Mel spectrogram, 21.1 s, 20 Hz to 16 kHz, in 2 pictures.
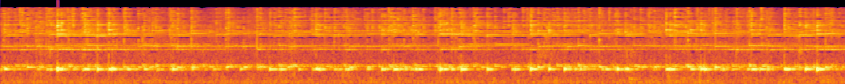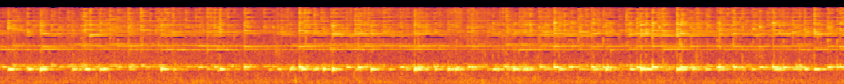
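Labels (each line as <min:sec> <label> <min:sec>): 0:00.1 Metallic clattering caused by wind, producing irregular light to mid-pitched impacts like tin cans or loose metal objects knocking against each other. 0:21.1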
